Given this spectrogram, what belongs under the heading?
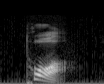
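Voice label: "tuo", Chinese, fourth tone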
